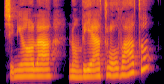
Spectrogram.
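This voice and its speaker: A woman voicing a small, smiling, indifferent male house servant who speaks in slow, broken, clipped phrases. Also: high-pitched, lively intonation. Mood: startled. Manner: broken halting speech, swaps r for l.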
